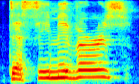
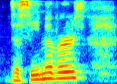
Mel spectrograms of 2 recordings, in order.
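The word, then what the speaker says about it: decemvirs: who would exercise the function I'm going to spell that for you all it's DEC e m v i RS deivers deivers who would exercise the functions of Chief magistrates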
